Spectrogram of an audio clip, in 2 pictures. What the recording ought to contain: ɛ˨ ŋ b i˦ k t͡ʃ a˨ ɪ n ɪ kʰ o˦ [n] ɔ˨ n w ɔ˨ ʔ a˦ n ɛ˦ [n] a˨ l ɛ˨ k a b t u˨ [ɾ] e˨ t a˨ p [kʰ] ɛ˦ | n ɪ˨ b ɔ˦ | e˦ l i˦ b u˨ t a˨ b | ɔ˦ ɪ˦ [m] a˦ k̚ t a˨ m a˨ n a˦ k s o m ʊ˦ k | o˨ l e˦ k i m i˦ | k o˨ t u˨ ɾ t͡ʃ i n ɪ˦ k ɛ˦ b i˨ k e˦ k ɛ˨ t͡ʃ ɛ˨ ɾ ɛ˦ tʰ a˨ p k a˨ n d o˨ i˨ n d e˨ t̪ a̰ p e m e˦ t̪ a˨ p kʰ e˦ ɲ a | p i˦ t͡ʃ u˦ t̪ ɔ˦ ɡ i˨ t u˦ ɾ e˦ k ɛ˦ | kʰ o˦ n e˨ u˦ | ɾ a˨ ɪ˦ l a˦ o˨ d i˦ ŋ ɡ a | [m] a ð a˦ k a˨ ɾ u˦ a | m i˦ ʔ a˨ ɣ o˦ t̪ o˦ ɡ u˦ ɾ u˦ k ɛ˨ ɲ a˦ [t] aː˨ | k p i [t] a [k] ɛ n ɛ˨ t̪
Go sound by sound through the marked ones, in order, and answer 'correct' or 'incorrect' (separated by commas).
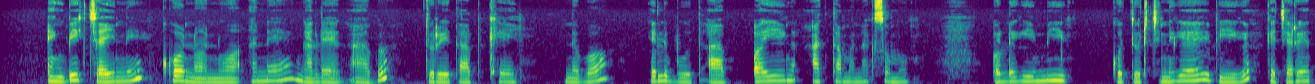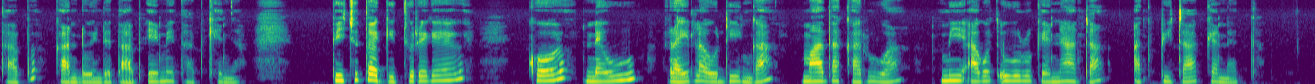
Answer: correct, incorrect, correct, correct, incorrect, correct, correct, correct, correct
